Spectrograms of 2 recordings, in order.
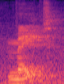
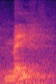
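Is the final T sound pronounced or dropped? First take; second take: pronounced; dropped. First: The final T sound is pronounced. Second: The final T sound is dropped.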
